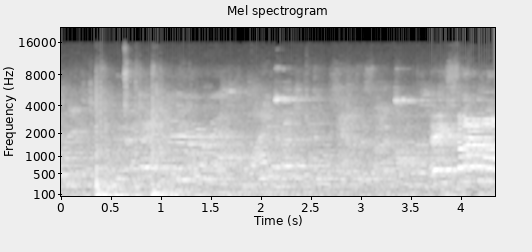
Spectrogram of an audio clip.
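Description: A basketball bouncing twice on a hardwood gym floor, with the low thumps about a third of a second and a second in, under the chatter of players and spectators echoing in the gym.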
